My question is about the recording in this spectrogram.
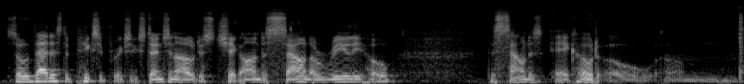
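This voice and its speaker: A man walks through a live screen-share tutorial, his voice of middling pitch and noticeably gravelly. He talks casually and haltingly, filling gaps with "um" and "uh". His sound at times turns echoey and a bit robotic. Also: expressive. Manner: casual, halting with many fillers. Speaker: host of live software tutorial.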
